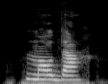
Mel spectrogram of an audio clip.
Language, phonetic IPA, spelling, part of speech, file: Polish, [ˈmɔda], moda, noun, Pl-moda.ogg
